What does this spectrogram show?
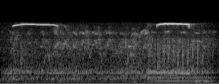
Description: Название свое они получили от звуков, которые издают при пении: сви-ри-ри.
kedrovij-ili-amerikanskij-sviristel-bombycilla-cedrorum.mp3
